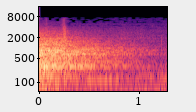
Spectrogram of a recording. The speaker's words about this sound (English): I squeezed the trigger.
